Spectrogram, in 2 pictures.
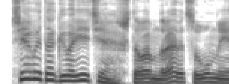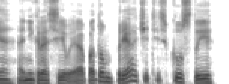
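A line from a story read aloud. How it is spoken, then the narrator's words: Fake sigh. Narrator (Russian): делано вздохнула Паулина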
